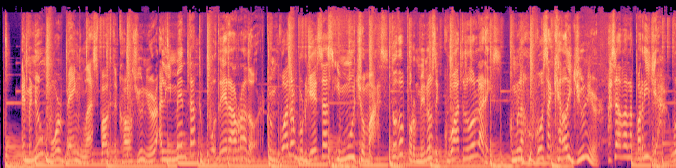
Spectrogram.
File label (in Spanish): Español Comercial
